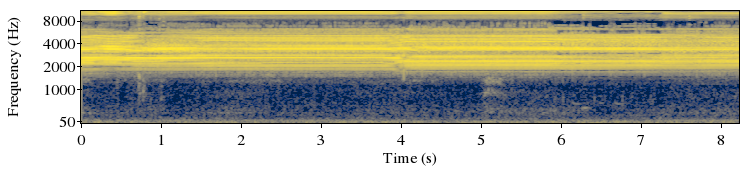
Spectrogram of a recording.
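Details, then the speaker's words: Disc lock alarm on a van's seat-mounted disc lock, locked in without the alarm meant to be set, sounds continuously as a shrill, high-pitched electronic warble pulsing about four times a second and can't be switched off; this was the weird noise heard while driving. "no it's not going to have it i can't i can't turn it off so that's what it was"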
